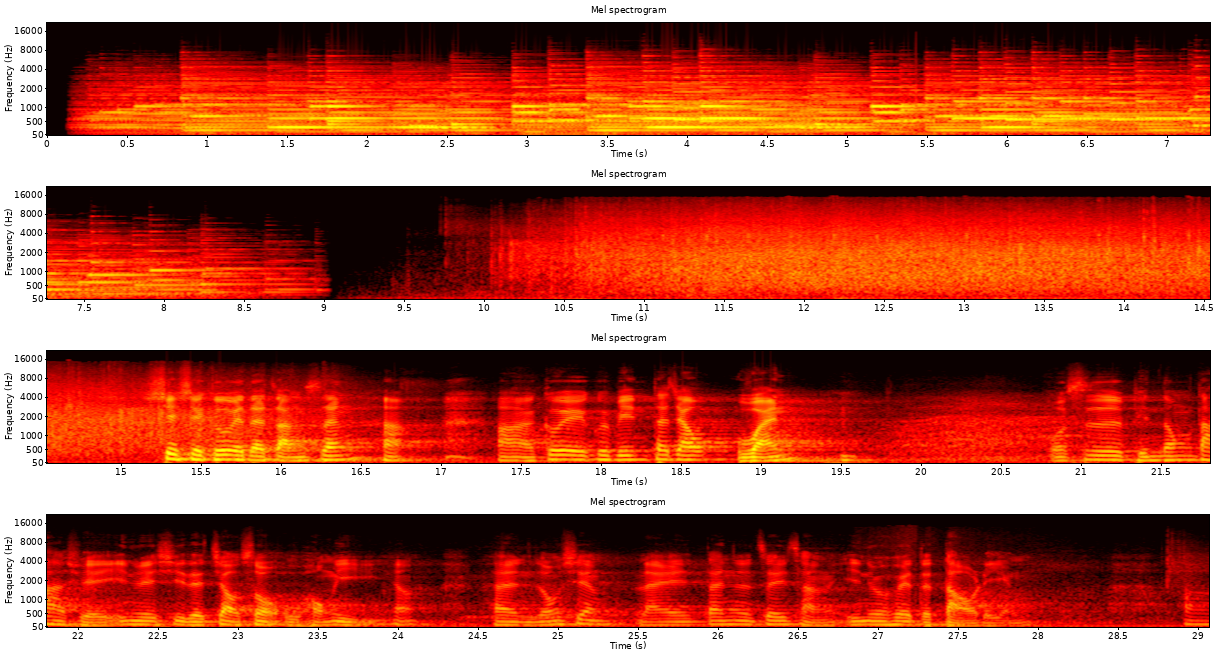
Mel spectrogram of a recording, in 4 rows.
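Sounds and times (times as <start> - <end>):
solo piano music: 0.2 - 9.0
audience applauding: 9.7 - 16.2.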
